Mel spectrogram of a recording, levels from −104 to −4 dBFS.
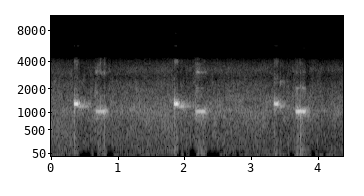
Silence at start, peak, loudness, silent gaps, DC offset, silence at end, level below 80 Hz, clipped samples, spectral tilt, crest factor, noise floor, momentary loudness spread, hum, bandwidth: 0.35 s; -12 dBFS; -31 LUFS; none; under 0.1%; 0.5 s; -76 dBFS; under 0.1%; 0 dB/octave; 20 dB; -57 dBFS; 14 LU; none; 4.3 kHz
